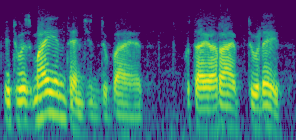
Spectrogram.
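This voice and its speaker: An actor playing a gaunt, menacing collector who speaks with formal, measured politeness in 1940s radio drama style. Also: male voice, on the low side, very animated, low-quality recording. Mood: suave menace.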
